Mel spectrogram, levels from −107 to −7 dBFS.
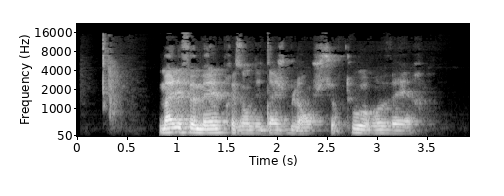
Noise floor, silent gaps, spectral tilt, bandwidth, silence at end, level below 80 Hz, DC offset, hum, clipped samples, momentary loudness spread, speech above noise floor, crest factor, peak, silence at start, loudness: -45 dBFS; none; -5.5 dB/octave; 16 kHz; 0.5 s; -68 dBFS; under 0.1%; none; under 0.1%; 20 LU; 26 dB; 20 dB; -2 dBFS; 0.25 s; -20 LUFS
